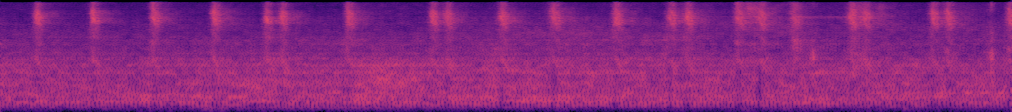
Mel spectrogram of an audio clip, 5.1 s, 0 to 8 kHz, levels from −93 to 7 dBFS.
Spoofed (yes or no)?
yes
